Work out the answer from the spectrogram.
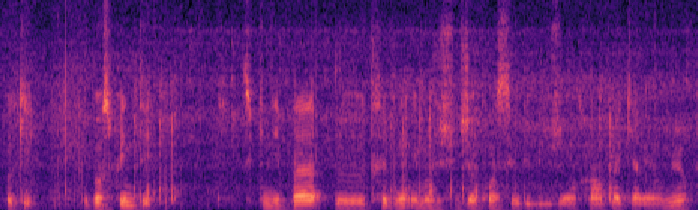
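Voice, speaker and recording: A man's voice: mid-range voice, little pitch movement. Hesitant French-speaking man over a noisy recording. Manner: hesitant, lots of filler pauses, stumbles reading English. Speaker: gaming channel host. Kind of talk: casual let's-play commentary.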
